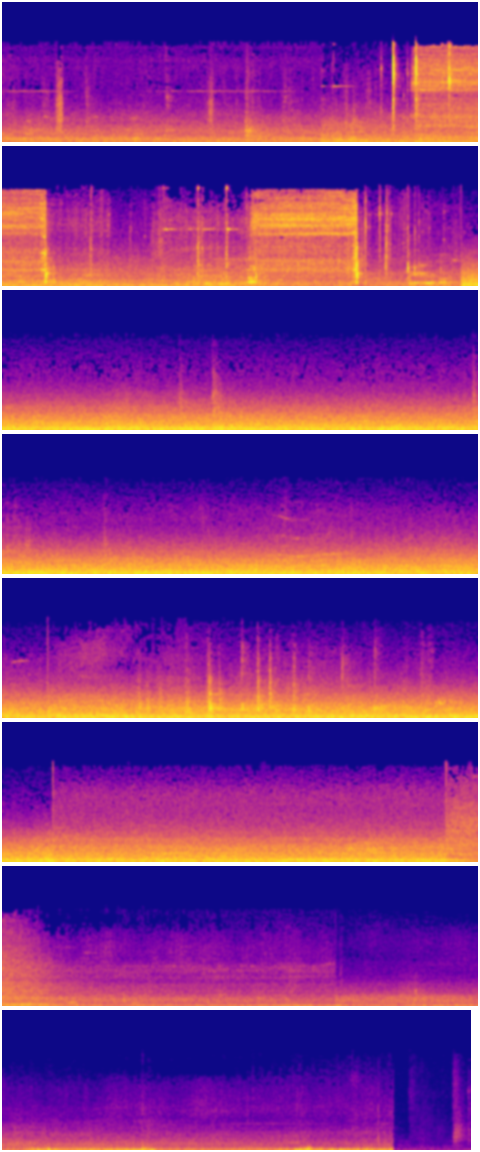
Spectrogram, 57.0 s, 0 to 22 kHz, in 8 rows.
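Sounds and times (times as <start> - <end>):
machinery hum: 0.0 - 49.9
loud steady drone: 3.6 - 12.5, 13.9 - 48.7.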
